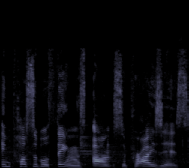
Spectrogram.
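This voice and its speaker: An actress playing a brash, irreverent young elf archer in a video game, with a blunt, slangy manner. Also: female voice, fairly high pitch, lively intonation, measured pace, fairly bright tone, a little hiss or hum. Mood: agitated, incredulous. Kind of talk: video game character acting.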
